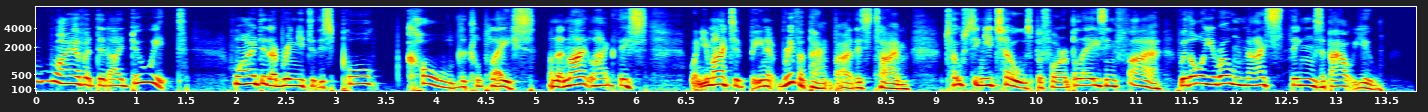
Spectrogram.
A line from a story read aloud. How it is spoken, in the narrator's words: he cried dismally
